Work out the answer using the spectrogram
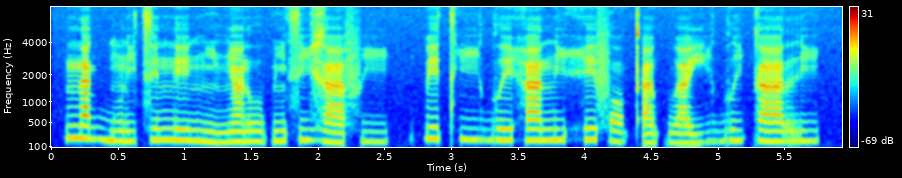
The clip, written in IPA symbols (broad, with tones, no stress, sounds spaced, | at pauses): n a˦ ɡ͡b ũ˨ ɾ i˨ t͡s ɪ˦ n e˦ ŋ ĩ˨ ɲ ã˦ ɾ oː˨ p ĩ˦ s i˦ ɣ aː˨ f i˦ | k͡p e˦ tʰ iː˦ ɡʷ eː˦ h a˦ n i˦ h e˦ f ɔ˨ kʼ a˨ kʷ aː˨ j i˦ ɡʷ iː˦ k aː˦ r i˦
